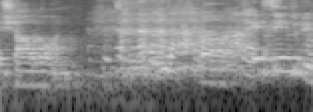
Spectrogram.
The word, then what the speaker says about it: Shawon: He says, just like you say shower on, say Shawon.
